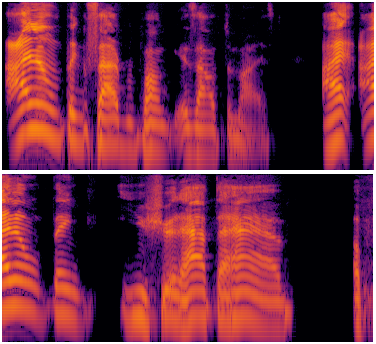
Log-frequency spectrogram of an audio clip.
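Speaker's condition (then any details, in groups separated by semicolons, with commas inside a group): Cerebral palsy; eyes weird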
